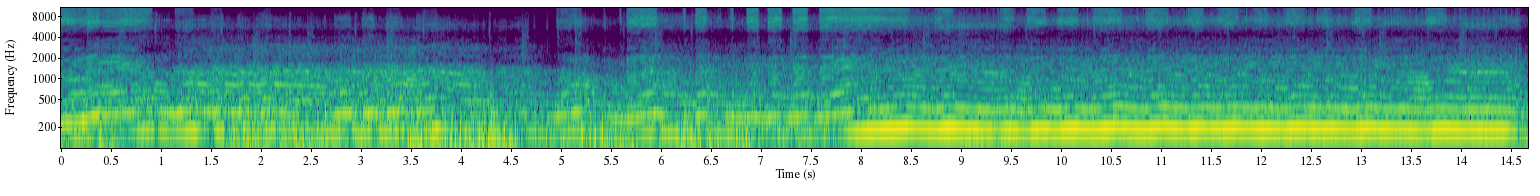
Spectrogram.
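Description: Derbi Senda 50cc two-stroke engine with an Enox exhaust at high revs, carrying the bike through a no-clutch wheelie in second gear. The revs hold steady, dip about five seconds in, then climb again around eight seconds and stay high.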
